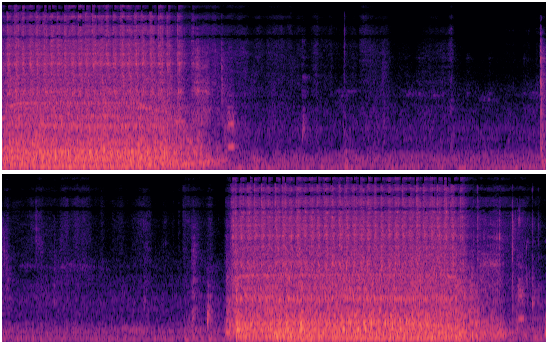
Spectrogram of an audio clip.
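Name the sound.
sewing machine piecing T-shirt quilt blocks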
